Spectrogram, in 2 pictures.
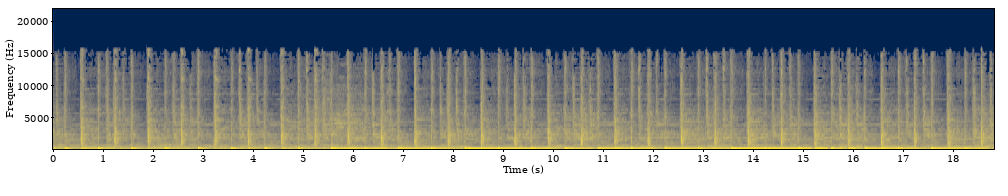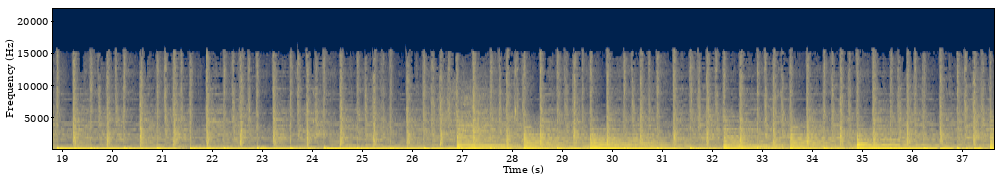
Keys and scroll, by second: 8.5 BackSpace, 18.8 BackSpace, 19.5 Delete, 24.4 ctrl+j, 29.5 ctrl+t.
